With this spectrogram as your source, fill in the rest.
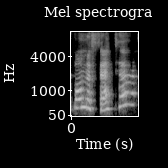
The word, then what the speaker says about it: bonne fête: Is it bonne fête or bonne fête? Bonne fête. It's two syllables, but actually it's more common for the French to say bon anniversaire.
